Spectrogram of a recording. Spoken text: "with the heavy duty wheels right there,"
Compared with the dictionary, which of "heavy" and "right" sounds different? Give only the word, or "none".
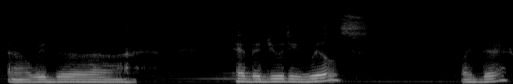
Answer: heavy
